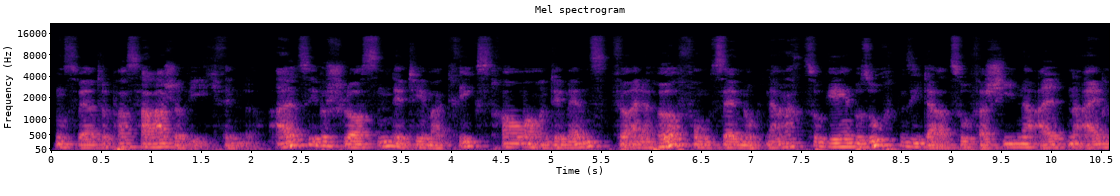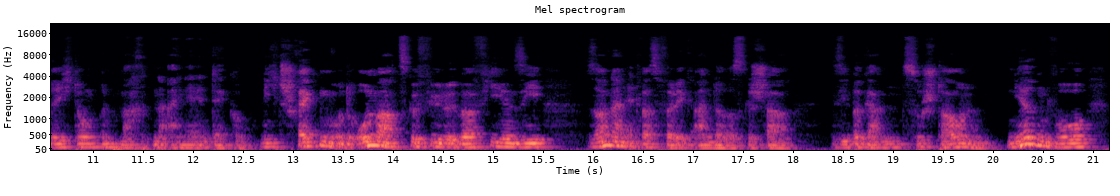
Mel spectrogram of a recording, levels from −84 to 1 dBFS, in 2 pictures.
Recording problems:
off-mic speech; far
room echo; slight; dies away in 0.3 s

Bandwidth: 14.5 kHz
